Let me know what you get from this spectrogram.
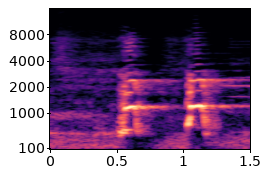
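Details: Street dogs confronting a Rottweiler and two German shepherds out on a walk: two sharp, harmonic barks about half a second apart over a low murmur of background noise.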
